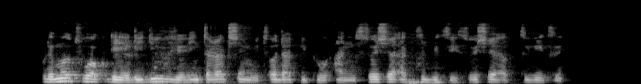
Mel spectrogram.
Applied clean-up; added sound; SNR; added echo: neural mask model DeepFilterNet 3.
